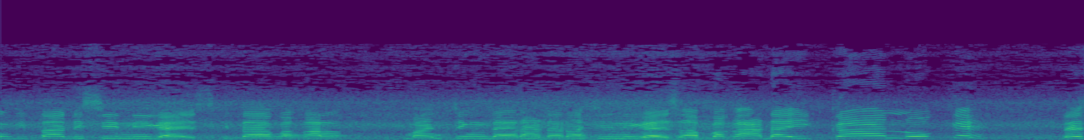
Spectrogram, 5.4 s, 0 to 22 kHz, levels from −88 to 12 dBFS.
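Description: Nothing in the audio points to a technical fault. No dropout, distortion or other defect can be heard anywhere in it.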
